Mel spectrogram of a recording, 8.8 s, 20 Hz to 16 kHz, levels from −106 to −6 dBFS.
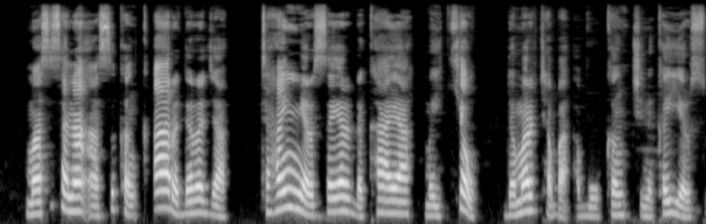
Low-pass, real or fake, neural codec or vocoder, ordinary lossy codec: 14.4 kHz; real; none; none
